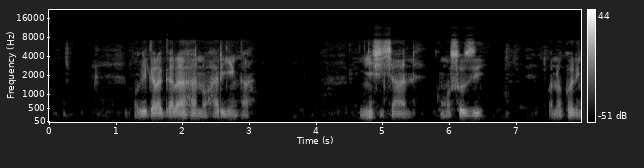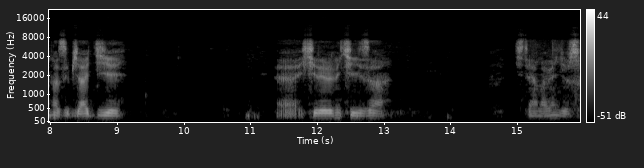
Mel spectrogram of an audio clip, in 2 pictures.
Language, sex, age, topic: Kinyarwanda, male, 25-35, agriculture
